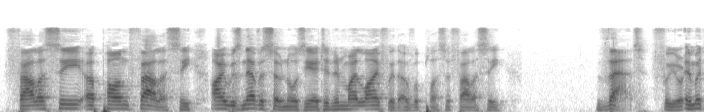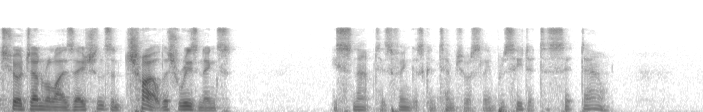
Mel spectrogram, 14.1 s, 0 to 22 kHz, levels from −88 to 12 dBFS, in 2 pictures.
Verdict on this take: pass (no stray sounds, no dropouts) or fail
pass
